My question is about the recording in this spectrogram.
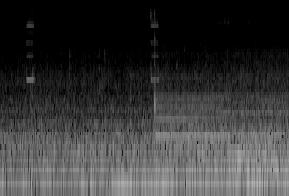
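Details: Digital microwave oven that previously hummed loudly without heating, after replacing a shorted high-voltage diode. Two keypad beeps, then a steady, even hum as it heats popcorn normally.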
